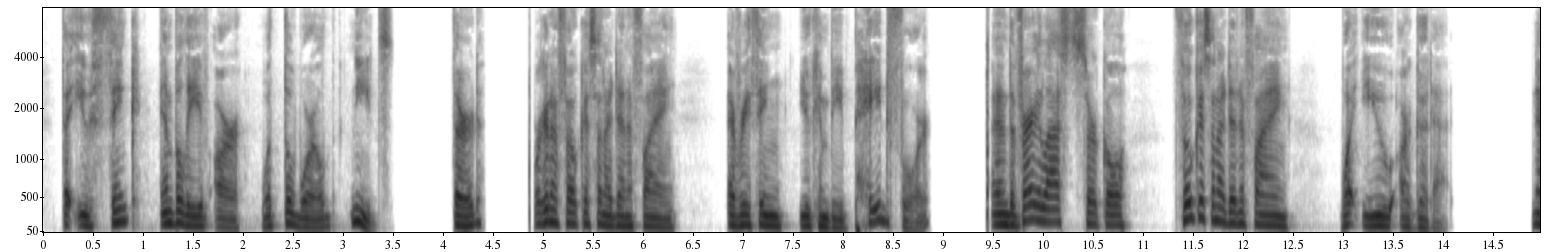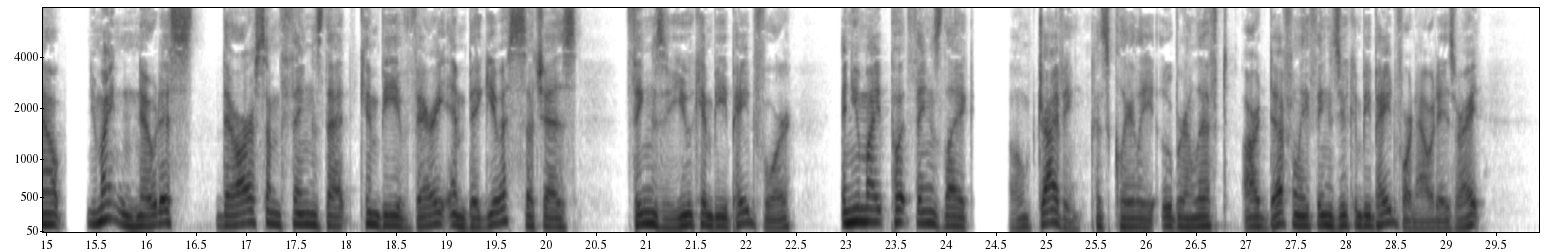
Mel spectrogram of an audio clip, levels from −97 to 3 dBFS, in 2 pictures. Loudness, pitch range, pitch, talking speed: -19 LUFS, 110-145 Hz, 125 Hz, 160 wpm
